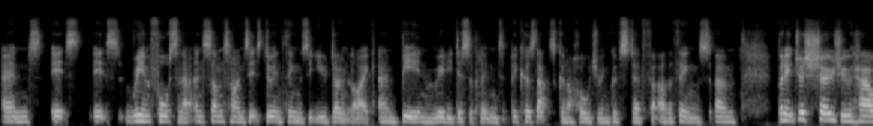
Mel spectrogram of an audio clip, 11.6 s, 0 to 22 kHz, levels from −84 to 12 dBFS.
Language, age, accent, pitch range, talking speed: English, 30-49, British, 145-165 Hz, 190 wpm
